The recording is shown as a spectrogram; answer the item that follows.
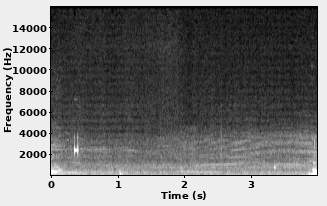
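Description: Electric RC plane's motor and propeller whine, falling in pitch and fading in the first half second. A short high beep follows just after, then a faint steady hum for the rest.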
